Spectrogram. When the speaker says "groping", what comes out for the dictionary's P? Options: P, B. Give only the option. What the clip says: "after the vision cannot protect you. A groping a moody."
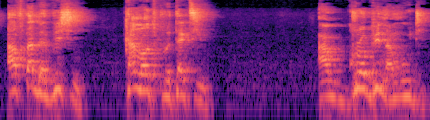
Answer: B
